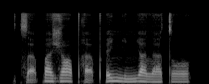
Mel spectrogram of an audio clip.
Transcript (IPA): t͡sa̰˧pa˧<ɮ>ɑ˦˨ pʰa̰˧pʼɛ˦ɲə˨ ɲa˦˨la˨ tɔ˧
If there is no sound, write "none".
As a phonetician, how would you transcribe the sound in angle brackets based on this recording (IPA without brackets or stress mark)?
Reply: ʒ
